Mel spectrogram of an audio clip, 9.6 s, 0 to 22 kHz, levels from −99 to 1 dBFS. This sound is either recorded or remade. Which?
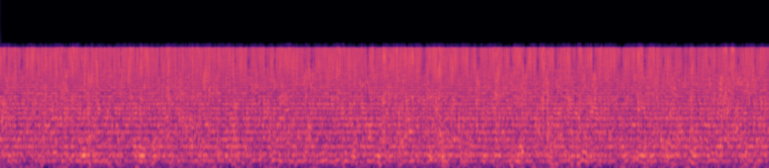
remade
